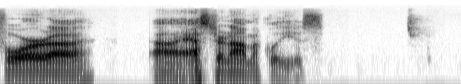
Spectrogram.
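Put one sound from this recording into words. An older man speaks over an online call.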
